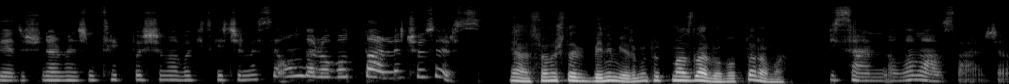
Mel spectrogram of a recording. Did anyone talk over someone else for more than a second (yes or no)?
no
